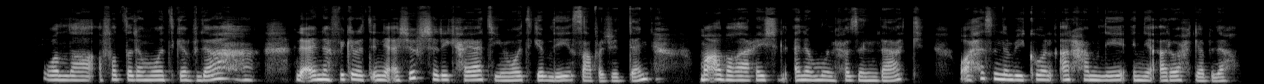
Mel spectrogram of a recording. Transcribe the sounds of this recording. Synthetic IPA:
wɑlˤːɑːʔɑfɑðˤːɨlʔamoːt̪ɡabla | lɪʔanːhafɪkɾaʔɪnːiʔaʃuːfʃaɾiːkħajaːt̪ʰimoːt̪ɡablisˤɑʕbɑd͡ʒɪd̪ːan | maʔabɣaʔaʕiːʃɪlʔalamwɪlħʊznðaːkwʔaħɪsːʔɪnːabjakuːnʔɑ̰ɾˤħɑmliːʔɪnːiʔɑɾˤuːħɡabla

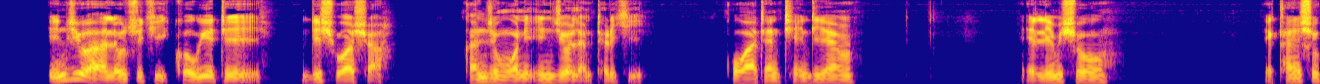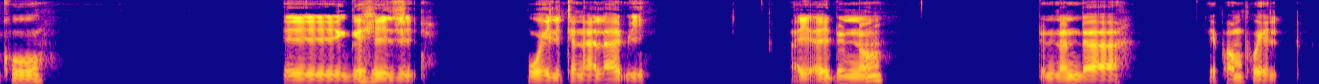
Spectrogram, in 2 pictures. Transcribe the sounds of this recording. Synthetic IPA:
ʔind͡ʒiwalawt͡ʃʼikʰikʰɔwiɛtɛ | diʃwaʃa̰ | kaɲd͡ʒumwoniʔind͡ʒiwala̰mtʰaɾkʰḭ | kɔwatantʰendijam | ʔɛ̰limʃɔ | ʔɛkʰanʃikʰɔ | ʔɛɡaɦeːd͡ʒi | walitanalaːɓi | ʔa̰j̰ʔa̰jɗumnɔn | ɗṵmnanda | ɛ̰pampʰɔɛl

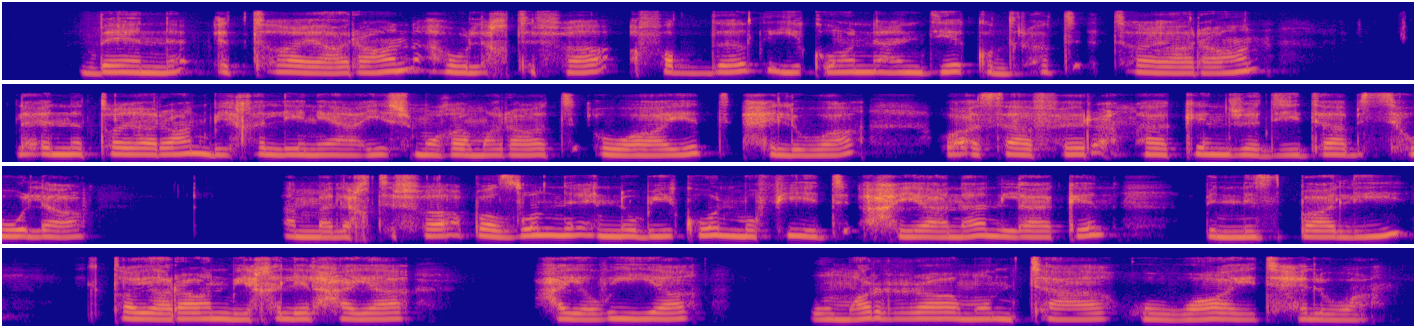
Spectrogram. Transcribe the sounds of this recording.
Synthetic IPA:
beːnɨt̪ʰːɑjɑɾˤɑːnʔawɪlɪxt̪ʰɪfaːʔʔɑfɑd̪ˤːɨljakuːnʕɪnd̪iqʊd̪ɾˤɑt̪ʰːɑjɑɾˤɑːn | lɪʔanːɨt̪ˤʰːɑjɑɾˤɑːnbɪjxalːiːniʔaʕiːʃmʊɣaːmɑɾˤɑːt̪waːjɪd̪ħɪlwa | wʔasaːfɪɾʔamaːkɪnd͡ʒɪd̪iːd̪abasːhuːla | ʔamːalɪxt̪ɪfaːʔbʔɑzˤʊnːʔɪnːʊbɪjakuːnmʊfiːd̪ʔaħjaːnanlaːkɪn | b̥ɪnːɪsbaliː | ɪt̪ʰˤːɑjɑɾˤɑːnbɪjxalːilħajaː | ħajawɪjːa | wɪmɑrˤːɑmʊmt̪ʰɪʕawɪwaːjɪd̪ħɪlwa

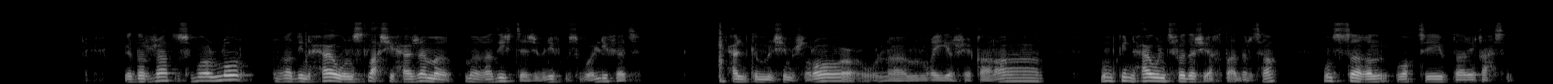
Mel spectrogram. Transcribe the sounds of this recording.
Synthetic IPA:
ʔid̪ɑɾˤʒɑʕt̪ʔʊsbuʕəlːuɾˤ | ɣæd̪inħawəlnəsˤlɑħʃiħaʒːamæɣæd̪iʃt̪ːəʕʒəbnifilʔʊsbuʕlːifæt̪ | fħalnkəmːəlʃiməʃɾuʕwə̰lːænɣəjːəɾʃiqɑɾˤɑɾˤ | mʊmkənːħawəlnət̪fæd̪æʃḭʔɑ̰xt̪ˤɑ̰ʕd̪əɾˤət̪hæ | wnəst̪æɣəlwɑqt̪ib̚t̪ˤɑɾiqɑħsən

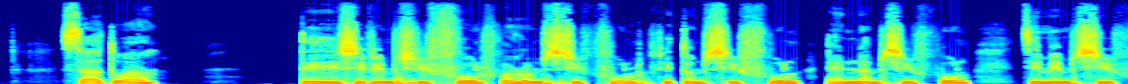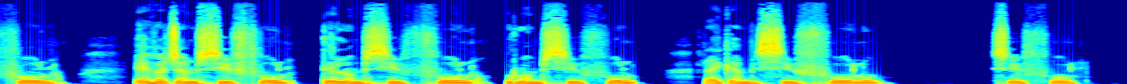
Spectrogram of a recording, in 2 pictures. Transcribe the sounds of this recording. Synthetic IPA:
z̥at̪ua | d̪̥eʃevamisivfuluv̥aloamisivfulu̥fit̪amisivfulu | aninamisivfulu | z̥ememisivfulu̥ | efaʈ͡ʂamisivfulu̥t̪elamisivfulu̥ruamisivfulu | rajkʲa̰misivfulu | sivfulu̥

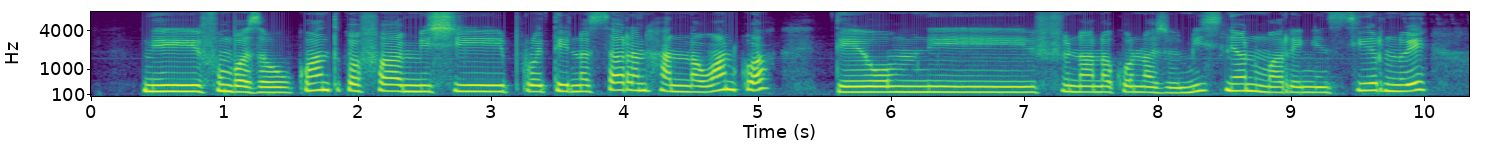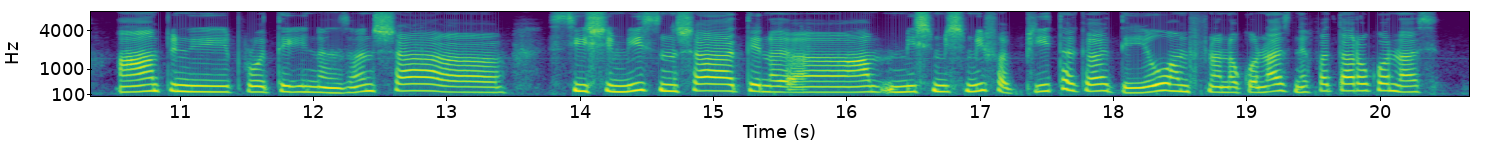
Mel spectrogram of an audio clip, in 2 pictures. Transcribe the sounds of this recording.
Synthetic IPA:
nifumbazaukant̪ukəfamisiprot̪einət͡saɾanihaninawanikwa | d̪̥eewamini | finanakanazewmisinanumaɾeŋanisiɾinwe | ampiniprot̪einanzaniʃa | siʃimisiniʃat̪enə | misimisimifəb̥it̪akəd̪eewaminfinanakanazinefat̪aɾakanazi̥

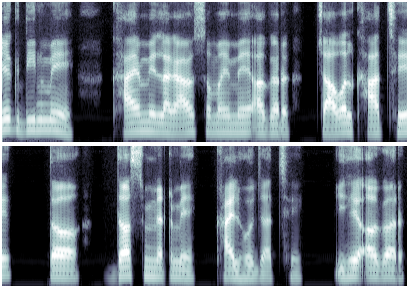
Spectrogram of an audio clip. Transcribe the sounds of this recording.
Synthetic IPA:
ekd̪inme | kʰaemẽləɡaesəməjmeʔəɡəɾ | t͡ʃawəlkʰat̪̚t͡ʃʰɛ | t̪ɔ | d̪əsminəʈme | kʰaɪlɦod͡ʒat̪t͡ʃʰɛ | iɦʔəɡəɾ

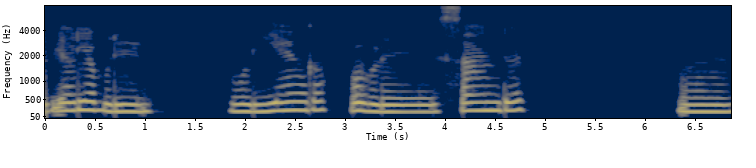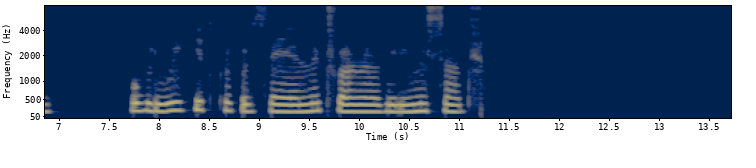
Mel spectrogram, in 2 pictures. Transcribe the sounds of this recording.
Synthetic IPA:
eβjaːliaβuli | βulijeːŋɡa | oβulisaːnde | oβuliwikiti̥kwekulisailemitwalaβiɾinisatʰu̥

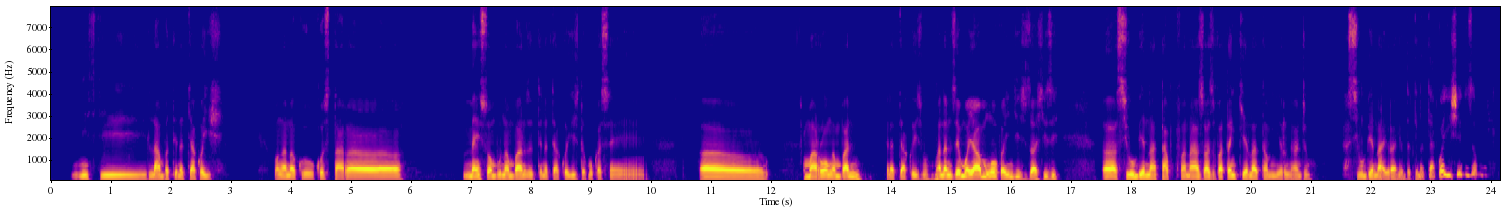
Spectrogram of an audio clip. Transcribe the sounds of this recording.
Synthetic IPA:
misi | lambət̪enət̪iakʷaizi̥ | maŋanakukosi̥t̪aɾə | mɛ̃sambunambanizat̪enət̪iakaizid̪amokasḛ̃ | maɾʔoŋambanini | enat̪iakaizimamananizemuaiamiŋofaind̪izizaʃizi | asiumbenat̪apu̥ku̥fanazazuvat̪aŋikelat̪amineɾʔiŋa̰ɳɖ͡ʐi | asiumbenaiɾʔanḛwd̪at̪enət̪iakaiʃenizamine

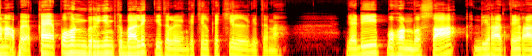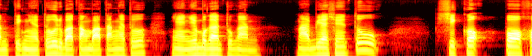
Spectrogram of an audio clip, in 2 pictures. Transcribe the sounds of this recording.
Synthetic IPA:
na̰pɛkajaʔpɔɦɔnbəɾiŋɪnkəbalɪk̚ɡit̪ulajaŋkət͡ʃɪlkət͡ʃɪlɡit̪unah | d͡ʒadipɔɦɔnbəsaʔdiɾant̪ɪŋɾant̪ɪŋɲat̪udibat̪aŋbat̪aŋɲat̪u | ɲaɲd͡ʒubəɡant̪uŋanː | abiasoit̪u | sikɔʔ | poh

